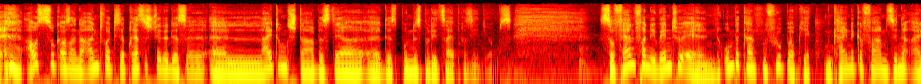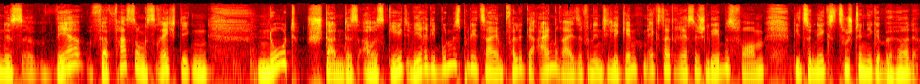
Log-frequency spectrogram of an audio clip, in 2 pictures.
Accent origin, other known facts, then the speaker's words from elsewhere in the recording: Gudensberg, Hesse, Germany; moved away; Ich bin ja in Nordhessen groß geworden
